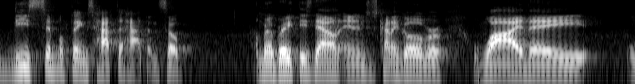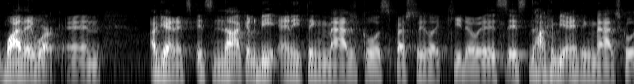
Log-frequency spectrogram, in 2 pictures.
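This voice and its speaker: A young man with a slightly hoarse voice, casually explaining fitness topics to his viewers in a chatty way, full of fillers and repeated words. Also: medium pitch, a bit bright. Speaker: fitness video creator. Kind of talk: casual talking-to-camera explainer.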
